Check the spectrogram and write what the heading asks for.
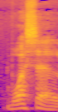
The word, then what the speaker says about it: Boissel: Boissel, ouais. Avec 2 S. Ouais, il y a 2 S, t'as raison. Faut pas prononcer ça comme un Z dans ce temps-là.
